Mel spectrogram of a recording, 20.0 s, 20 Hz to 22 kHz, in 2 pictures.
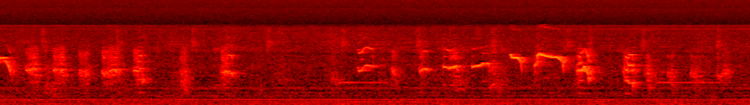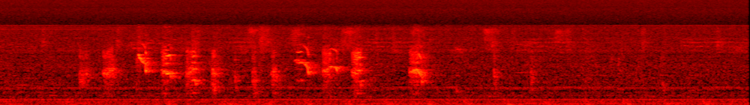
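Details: A 2018 litter of Australian Terrier puppies at Redwing producing squeaky whines, some drawn out into thin level tones and wavering cries, with chattering peeps between and a low hum beneath.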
